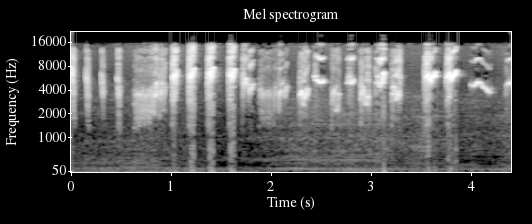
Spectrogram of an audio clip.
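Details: A male blue-crowned hanging parrot in eager full 'isian' singing: a steady stream of high chirps, clicks and short twisting whistles, about four or five notes per second throughout.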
